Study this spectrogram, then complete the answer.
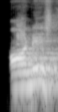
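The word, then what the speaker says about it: honest: स्तर होता है अ मिला इसको पढ़ेंगे एन ऑनेस्ट स्तर होता है मेरे दोस्त ऑनेस्ट ऑनेस्ट बोलो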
